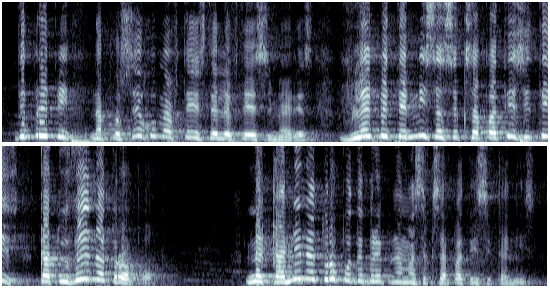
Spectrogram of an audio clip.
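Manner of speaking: forceful preaching. Acted. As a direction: drive the warning home to the flock.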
